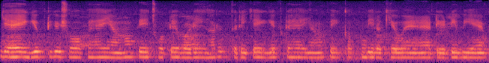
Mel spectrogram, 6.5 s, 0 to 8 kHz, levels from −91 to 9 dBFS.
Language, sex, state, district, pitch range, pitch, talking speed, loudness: Hindi, female, Rajasthan, Bikaner, 180-195 Hz, 185 Hz, 230 wpm, -18 LUFS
